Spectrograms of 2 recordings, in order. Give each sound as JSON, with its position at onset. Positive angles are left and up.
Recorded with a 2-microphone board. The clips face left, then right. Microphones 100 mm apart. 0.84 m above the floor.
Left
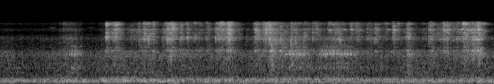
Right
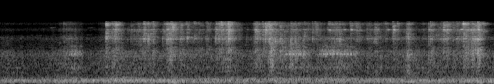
{"t": 1.1, "sound": "keys jangling", "side_deg": -60, "distance_m": 3.0}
